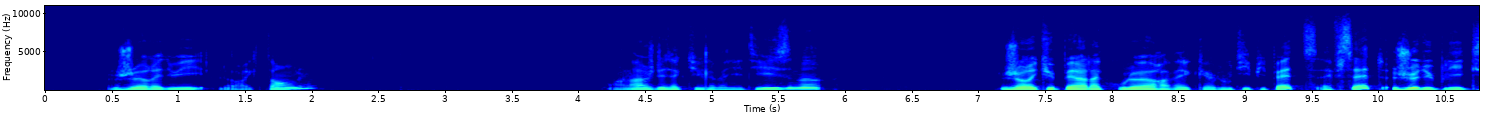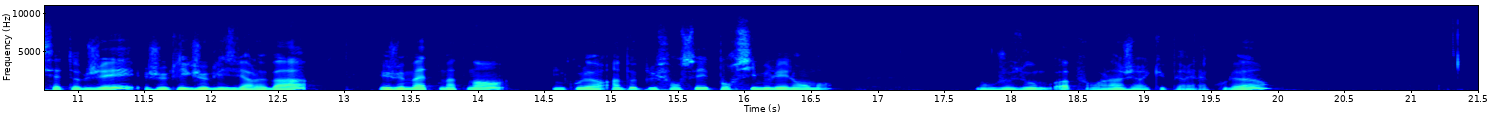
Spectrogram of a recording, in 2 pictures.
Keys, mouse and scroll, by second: 1.8-4.5 drag, 5.6 click, 6.1 middle click, 8.2 F7, 9.2 click, 10.0 middle click, 10.4 F1, 11.5 ctrl+d, 12.4-13.8 drag, 15.5 F7, 16.8 click, 17.7 click, 18.5 KP_Subtract, 20.2 KP_Subtract, 20.6 F1, 20.9 click.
